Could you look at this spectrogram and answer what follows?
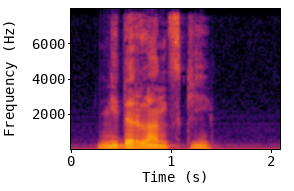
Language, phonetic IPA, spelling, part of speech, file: Polish, [ˌɲidɛrˈlãnt͡sʲci], niderlandzki, adjective / noun, Pl-niderlandzki.ogg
